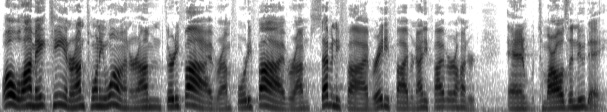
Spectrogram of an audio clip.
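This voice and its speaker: A man's voice: high-pitched, brisk, pushed and bright, long reverb tail. A male pastor preaching a sermon in a church, reading scripture aloud and then pressing his point with rising emphasis.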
